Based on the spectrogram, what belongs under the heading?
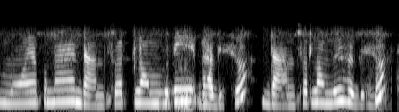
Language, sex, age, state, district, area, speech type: Assamese, female, 18-30, Assam, Biswanath, rural, conversation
